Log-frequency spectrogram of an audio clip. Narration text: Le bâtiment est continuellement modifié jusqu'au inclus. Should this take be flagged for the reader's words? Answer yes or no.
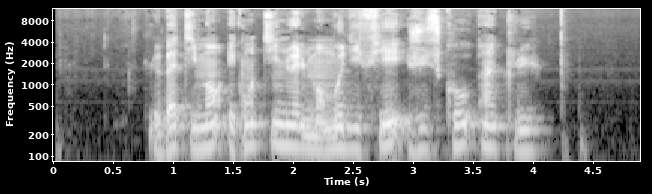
no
